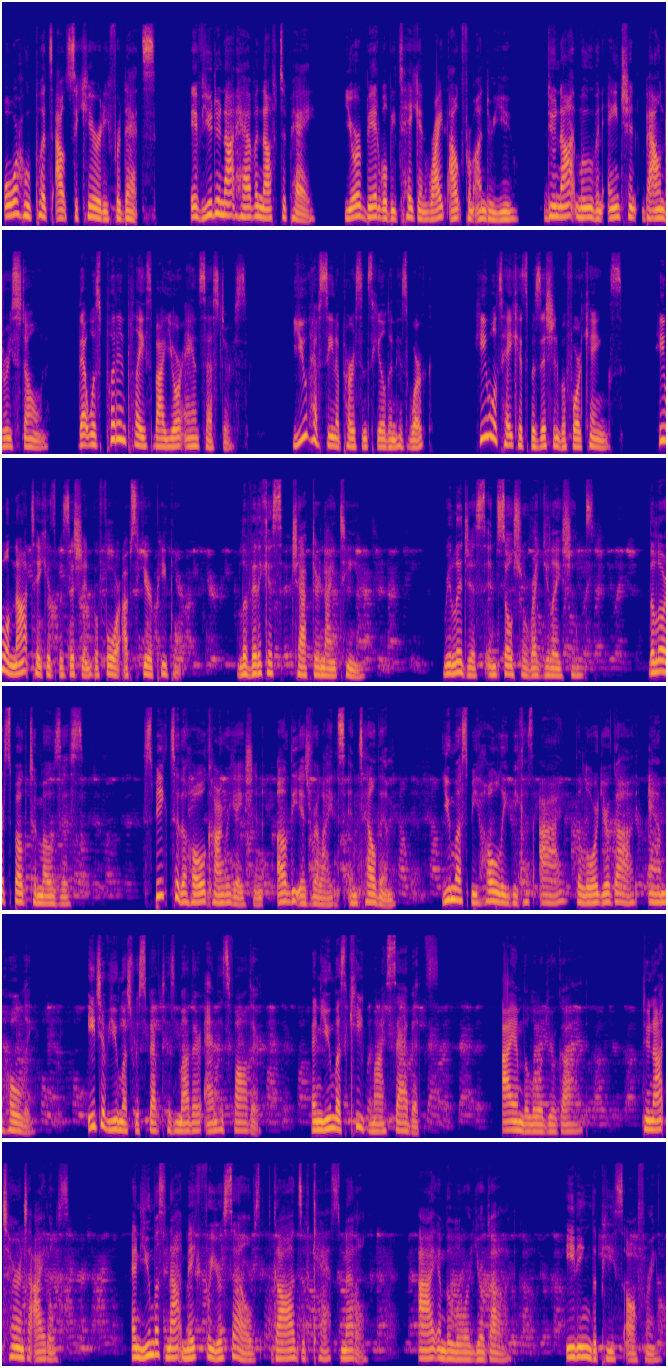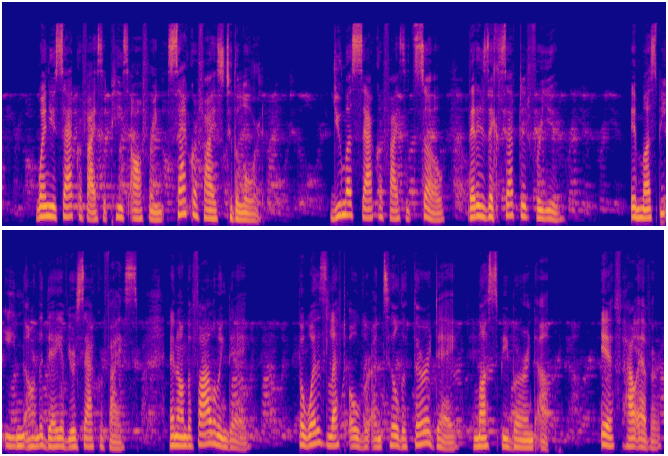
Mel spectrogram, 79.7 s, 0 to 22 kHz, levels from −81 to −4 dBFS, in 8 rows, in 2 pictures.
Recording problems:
echo of what is said; noticeable; from 20 s on; 470 ms later, 15 dB below the speech

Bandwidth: 14.5 kHz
